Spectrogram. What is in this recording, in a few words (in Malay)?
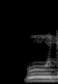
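"bujuk", Malay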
